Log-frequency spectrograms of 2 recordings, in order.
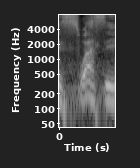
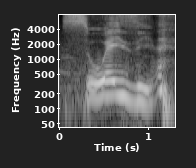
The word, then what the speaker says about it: Swayze: Mario's always say Swassy. And she's like, you know, Mario, it's Gilda Swayze.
